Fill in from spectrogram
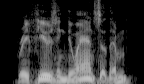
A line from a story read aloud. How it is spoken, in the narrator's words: Operator 5 answered calmly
